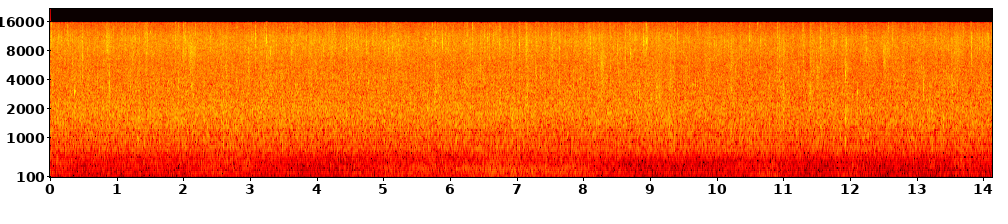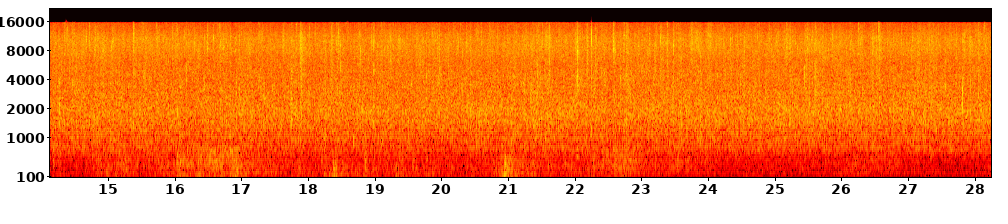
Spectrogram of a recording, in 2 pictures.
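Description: Steady rain, a continuous even hiss. In the second half there are a few short, soft low thumps; the strongest comes about three-quarters of the way through.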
